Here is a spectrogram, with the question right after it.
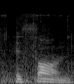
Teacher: That saw sound in Hisan is a bit deeper and more emphatic.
